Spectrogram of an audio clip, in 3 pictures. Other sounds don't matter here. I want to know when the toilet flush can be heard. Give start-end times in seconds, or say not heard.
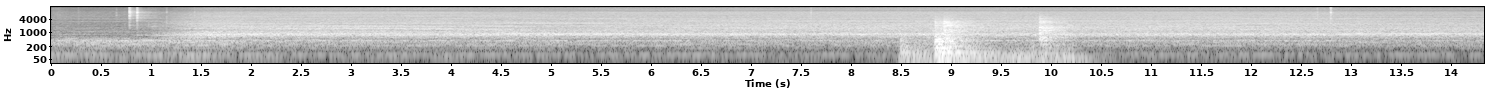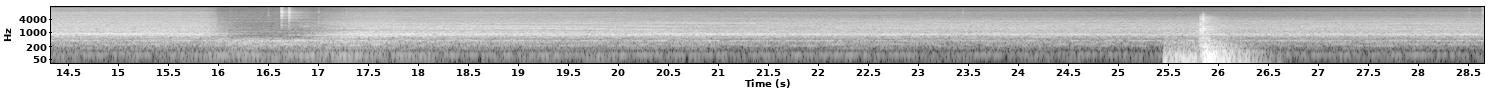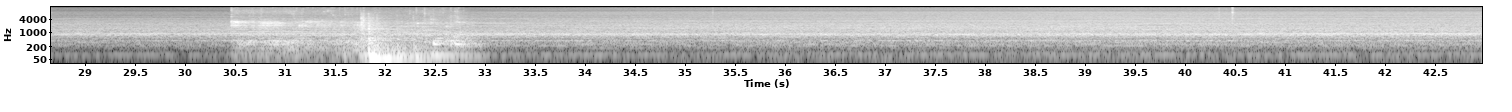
30.4-32.9.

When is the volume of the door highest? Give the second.
9 s.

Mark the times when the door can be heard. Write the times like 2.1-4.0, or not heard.
8.4-10.2, 25.4-26.1, 31.6-32.5.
